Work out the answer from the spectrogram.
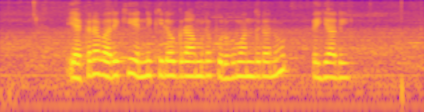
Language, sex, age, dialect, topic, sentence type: Telugu, female, 36-40, Utterandhra, agriculture, question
